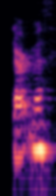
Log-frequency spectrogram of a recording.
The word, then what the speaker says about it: Dartmouth: also co-founder of Dartmouth is that how you pronounce it Dartmouth yeah Dartmouth yeah Ocean Technology Inc uh developer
